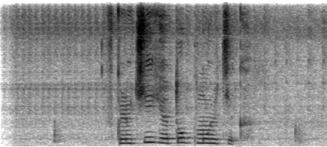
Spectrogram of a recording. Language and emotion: Russian, neutral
